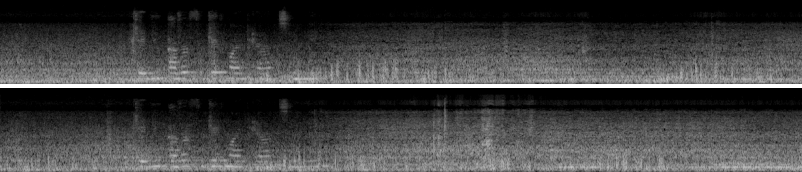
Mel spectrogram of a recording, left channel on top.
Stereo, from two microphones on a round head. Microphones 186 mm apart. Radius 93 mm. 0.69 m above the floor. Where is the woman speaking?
35° left (ahead or behind), 2.5 m; by 3.3 s 30° left (ahead or behind), 4.5 m.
